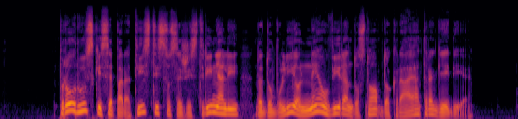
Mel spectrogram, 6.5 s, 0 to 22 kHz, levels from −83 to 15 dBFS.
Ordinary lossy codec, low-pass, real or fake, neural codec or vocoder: none; 19.8 kHz; real; none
